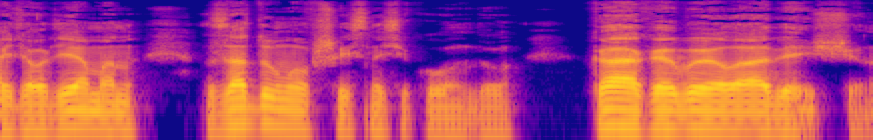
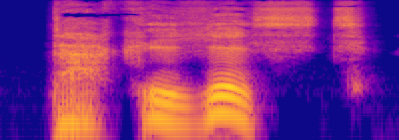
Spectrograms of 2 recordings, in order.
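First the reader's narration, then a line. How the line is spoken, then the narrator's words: Hissed by snake mother. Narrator (Russian): прошипела мать змеиха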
